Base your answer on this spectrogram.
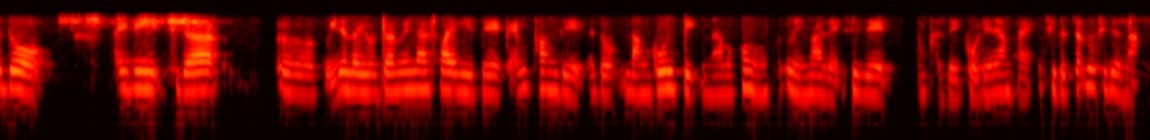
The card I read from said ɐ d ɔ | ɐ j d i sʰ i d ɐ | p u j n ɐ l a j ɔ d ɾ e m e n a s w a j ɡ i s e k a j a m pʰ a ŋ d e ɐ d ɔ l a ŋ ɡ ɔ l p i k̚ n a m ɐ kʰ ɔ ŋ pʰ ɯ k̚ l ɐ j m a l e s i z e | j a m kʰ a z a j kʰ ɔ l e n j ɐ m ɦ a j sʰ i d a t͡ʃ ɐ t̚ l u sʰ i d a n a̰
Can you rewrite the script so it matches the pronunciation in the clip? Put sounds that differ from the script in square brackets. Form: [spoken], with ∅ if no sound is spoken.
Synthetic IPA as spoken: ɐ d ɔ | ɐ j d i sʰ i d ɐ | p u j n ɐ l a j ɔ d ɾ [a] m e n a s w a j ɡ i s e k a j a m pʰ a ŋ d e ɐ d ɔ l a ŋ ɡ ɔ l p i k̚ n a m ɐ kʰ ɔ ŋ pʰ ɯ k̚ l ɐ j m a l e s i z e | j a m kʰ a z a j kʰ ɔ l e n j [a] m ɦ a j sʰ i d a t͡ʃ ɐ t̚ l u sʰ i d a n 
